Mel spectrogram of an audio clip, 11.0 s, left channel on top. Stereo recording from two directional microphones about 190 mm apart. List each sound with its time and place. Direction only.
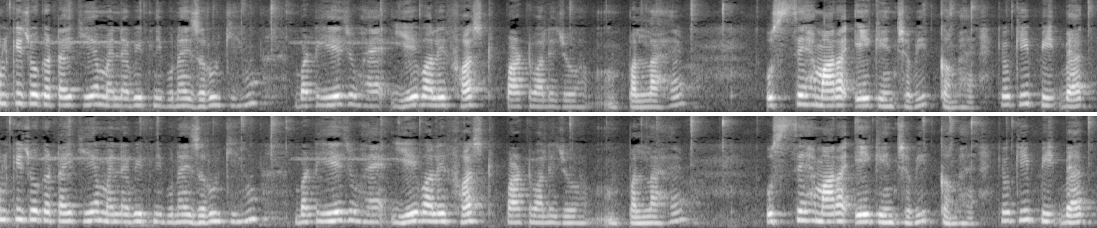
0.0 s a woman's voice: 35° left (ahead or behind)
3.0 s a woman's voice: 10° left (ahead or behind)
